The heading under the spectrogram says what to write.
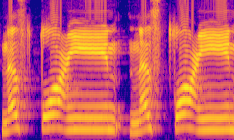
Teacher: अगर हम तो की आवाज़ को मोटा कर लेते हैं, नस्तईन नस्तईन पढ़ते हैं, तो इसका मतलब होता है हम चमकते हैं।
